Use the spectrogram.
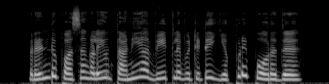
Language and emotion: Tamil, fearful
